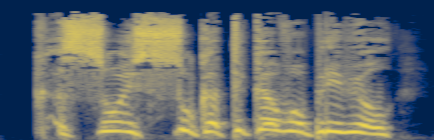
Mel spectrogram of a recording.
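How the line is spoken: Desperate strained wheeze. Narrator (Russian): Отчаянно сверкая глазами, с трудом прохрипел

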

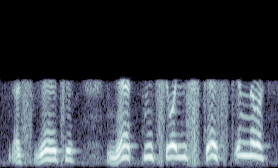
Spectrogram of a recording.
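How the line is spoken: Shrill little voice. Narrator (Russian): ответил пронзительным голоском мяч

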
